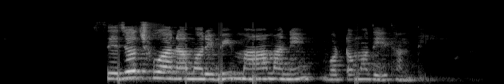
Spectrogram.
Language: Odia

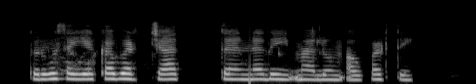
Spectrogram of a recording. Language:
Pashto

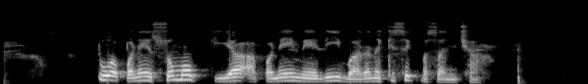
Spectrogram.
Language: Domaaki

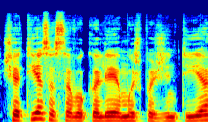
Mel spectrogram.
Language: Lithuanian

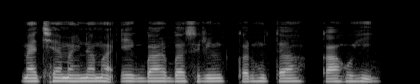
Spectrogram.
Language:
Chhattisgarhi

